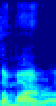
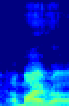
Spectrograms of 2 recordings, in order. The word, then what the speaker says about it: Amyra: how to say name yeah it's amyra what's wrong amyra amyra what's wrong that's how you say it I don't know that's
